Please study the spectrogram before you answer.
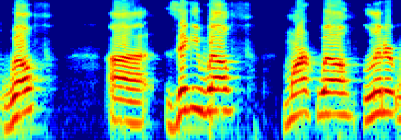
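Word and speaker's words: Wilf: I believe their name is pronounced Welf.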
